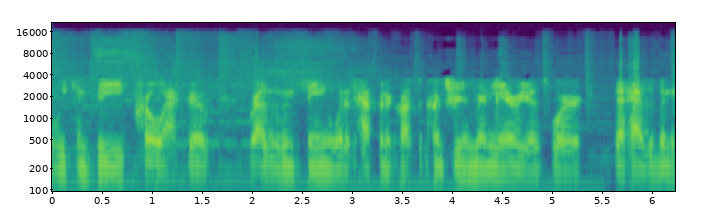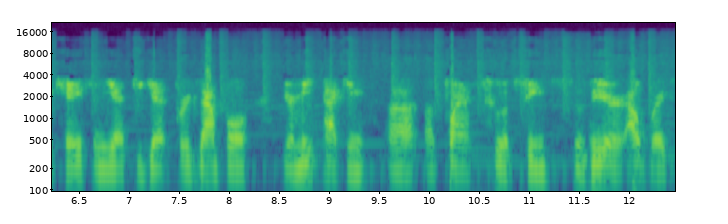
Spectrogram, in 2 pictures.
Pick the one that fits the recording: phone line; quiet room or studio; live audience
phone line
